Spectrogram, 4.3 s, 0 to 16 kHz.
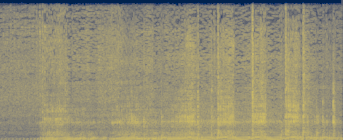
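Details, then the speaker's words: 5.3 V8 in a Firebird, owner suspects oil problem with collapsed lifters, about to change oil and run Seafoam: several clean throttle blips, revs climbing and falling evenly with a steady beat, no knocks or ticks, sounds healthy. "Man, she looks good and she sounds good."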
